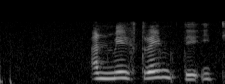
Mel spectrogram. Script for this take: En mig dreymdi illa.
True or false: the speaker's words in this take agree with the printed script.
true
